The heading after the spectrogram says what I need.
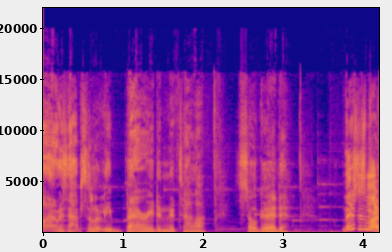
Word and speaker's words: Nutella: Yeah, no, I always thought it was Nutella. Yeah, Nutella. Because it was like nut. It made sense to me. But yeah, I've always heard Nutella from other people. They said it's pronounced Nutella.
